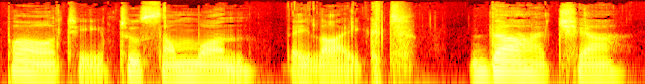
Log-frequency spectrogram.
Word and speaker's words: dacha: Dacha. – Not quite. – Dacha? – Ч, yes, the dacha. – Dacha. It's the word dacha. And you do spell it in Russian with the letter ch.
